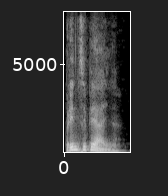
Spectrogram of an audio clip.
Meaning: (adverb) 1. in principle, in essence 2. fundamentally 3. on principle, on purpose; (adjective) short neuter singular of принципиа́льный (principiálʹnyj)
- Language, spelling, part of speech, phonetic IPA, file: Russian, принципиально, adverb / adjective, [prʲɪnt͡sɨpʲɪˈalʲnə], Ru-принципиально.ogg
